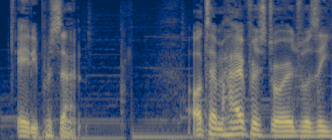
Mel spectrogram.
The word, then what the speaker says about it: Storj: It's Storj. That's how it's pronounced, it's, but it's spelled S T O R J.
